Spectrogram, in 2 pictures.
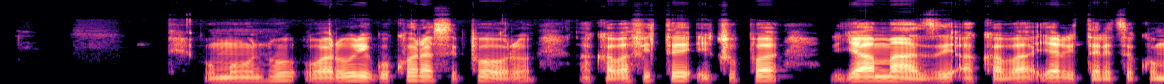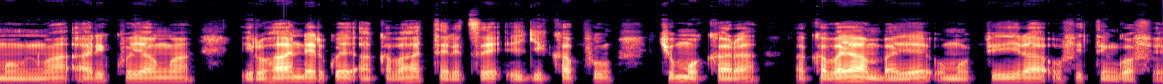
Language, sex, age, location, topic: Kinyarwanda, male, 25-35, Kigali, health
